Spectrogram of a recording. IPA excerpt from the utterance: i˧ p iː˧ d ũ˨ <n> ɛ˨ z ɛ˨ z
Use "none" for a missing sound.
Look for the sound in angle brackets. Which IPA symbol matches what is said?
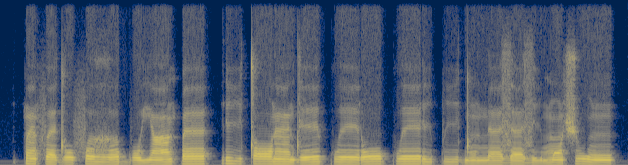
n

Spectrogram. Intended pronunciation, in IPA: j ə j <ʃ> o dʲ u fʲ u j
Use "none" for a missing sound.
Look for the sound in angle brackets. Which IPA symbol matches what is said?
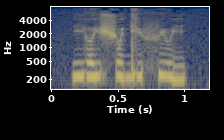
ʃ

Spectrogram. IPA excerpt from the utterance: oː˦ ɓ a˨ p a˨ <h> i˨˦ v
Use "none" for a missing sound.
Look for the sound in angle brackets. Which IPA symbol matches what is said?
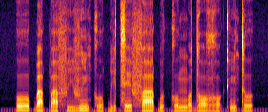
f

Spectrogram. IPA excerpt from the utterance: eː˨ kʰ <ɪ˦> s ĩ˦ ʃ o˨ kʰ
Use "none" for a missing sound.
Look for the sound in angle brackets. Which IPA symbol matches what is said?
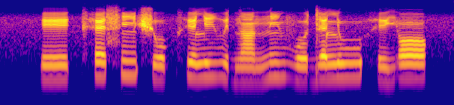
ɛ˦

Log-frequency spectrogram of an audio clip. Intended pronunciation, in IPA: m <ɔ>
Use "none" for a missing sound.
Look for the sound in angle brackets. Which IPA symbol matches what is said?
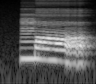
ɔ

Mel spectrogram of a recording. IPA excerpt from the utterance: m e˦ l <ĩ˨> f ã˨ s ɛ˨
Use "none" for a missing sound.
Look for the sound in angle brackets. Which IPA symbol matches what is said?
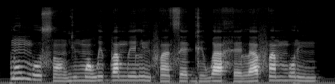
ĩ˦˨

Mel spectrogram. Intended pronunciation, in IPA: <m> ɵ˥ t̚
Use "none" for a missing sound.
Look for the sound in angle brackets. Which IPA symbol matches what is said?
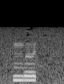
m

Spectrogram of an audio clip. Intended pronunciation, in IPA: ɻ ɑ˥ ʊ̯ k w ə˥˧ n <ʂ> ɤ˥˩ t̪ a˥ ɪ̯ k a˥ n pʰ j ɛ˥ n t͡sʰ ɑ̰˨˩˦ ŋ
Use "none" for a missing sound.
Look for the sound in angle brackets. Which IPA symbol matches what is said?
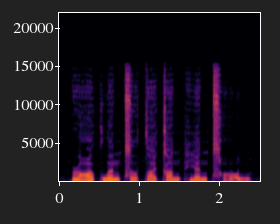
t͡s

